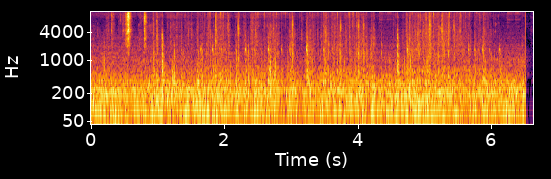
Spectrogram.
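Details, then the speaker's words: 2011 BMW X5 E70 xDrive50i driving, microphone in the trunk: irregular light rattles and ticks over low road rumble, from the lower deck lid (tailgate) latch, not the upper latch. "so this is a recording of the actual rattles taken with the microphone placed right in the trunk"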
